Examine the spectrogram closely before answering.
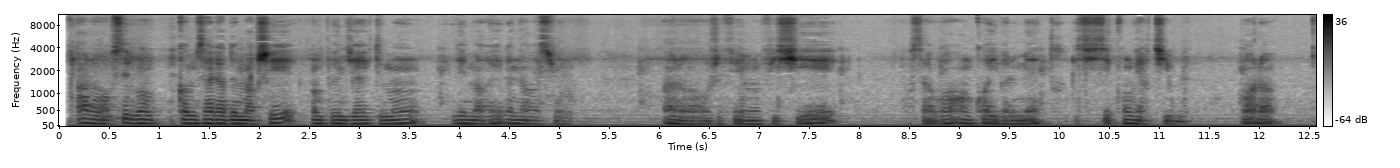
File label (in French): test naration en video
